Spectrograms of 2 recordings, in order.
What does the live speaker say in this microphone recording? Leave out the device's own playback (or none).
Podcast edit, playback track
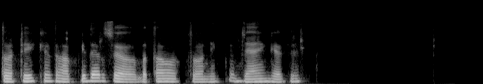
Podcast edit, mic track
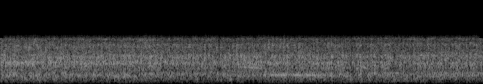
none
